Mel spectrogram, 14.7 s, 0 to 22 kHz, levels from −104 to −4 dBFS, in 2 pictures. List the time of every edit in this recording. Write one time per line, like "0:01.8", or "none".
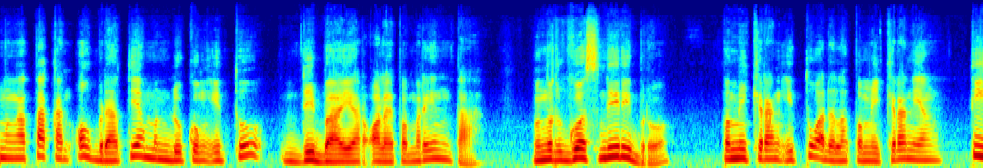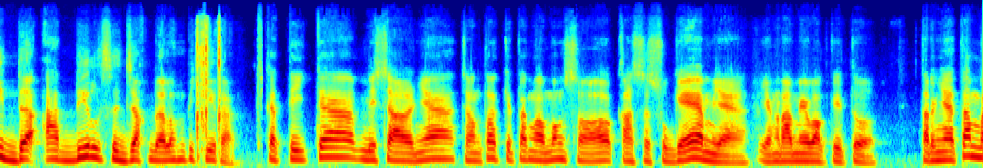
0:09.2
